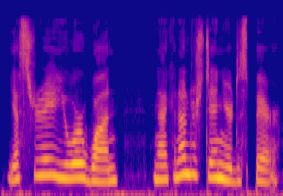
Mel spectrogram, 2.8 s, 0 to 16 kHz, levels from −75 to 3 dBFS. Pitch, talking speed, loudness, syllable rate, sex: 245 Hz, 210 wpm, -15 LUFS, 7.1 syllables/s, female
